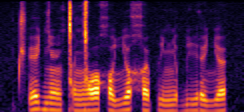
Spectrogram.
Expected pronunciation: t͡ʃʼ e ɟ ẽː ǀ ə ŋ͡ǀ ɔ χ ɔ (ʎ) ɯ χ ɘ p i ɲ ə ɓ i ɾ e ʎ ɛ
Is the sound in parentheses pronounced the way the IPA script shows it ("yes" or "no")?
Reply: yes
